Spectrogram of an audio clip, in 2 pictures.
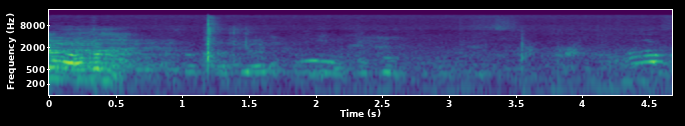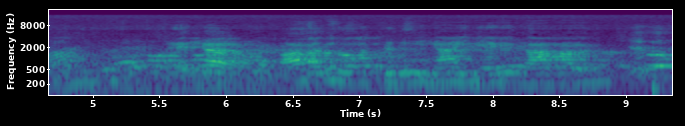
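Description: Young children shout and call out outdoors.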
